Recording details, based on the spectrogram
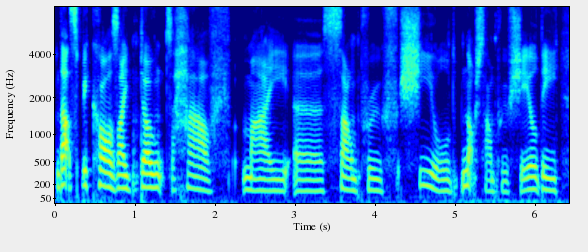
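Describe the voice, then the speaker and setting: A woman's voice: rumbling low, takes it slowly, smooth. A British woman hosting a casual podcast chat, hesitant and self-effacing, recorded in a bedroom on a condenser microphone. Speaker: podcast host, voice actor. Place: bedroom at home.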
